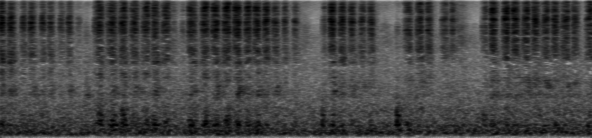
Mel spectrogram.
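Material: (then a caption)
Paper. A green wooden colored pencil makes rapid scratching strokes at the top of a flat paper coloring book page while a hand with long nails holds the page down. The quiet, bright, papery scratching comes in quick rhythmic bursts, with brief pauses around three and five seconds.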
